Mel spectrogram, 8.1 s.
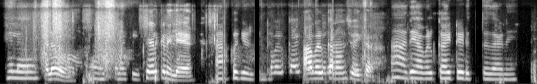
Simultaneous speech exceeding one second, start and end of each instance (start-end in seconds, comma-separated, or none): none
